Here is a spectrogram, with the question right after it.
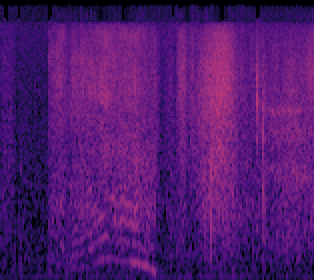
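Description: A one-way side zipper on puffy insulated ski pants is pulled from bottom to top, a close, quiet rasping zip lasting a couple of seconds, followed by soft fabric rustle and a brief second pull.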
